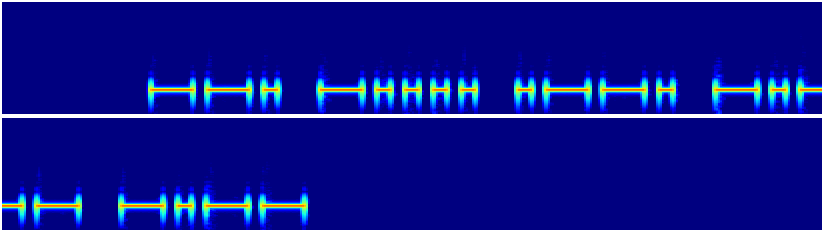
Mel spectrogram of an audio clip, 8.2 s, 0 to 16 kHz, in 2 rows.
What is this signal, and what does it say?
Morse code, heard as a keyed tone, about 17 wpm, 700 Hz. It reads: G6PYY
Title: DXCC-100 Call Signs - 5 Characters - Repeated 3x - 17wpm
